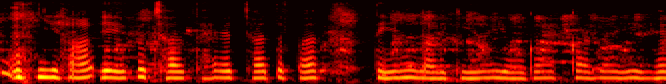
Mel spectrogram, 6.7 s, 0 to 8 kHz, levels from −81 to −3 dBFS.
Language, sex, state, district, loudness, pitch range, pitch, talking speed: Hindi, female, Maharashtra, Nagpur, -35 LUFS, 225-245 Hz, 230 Hz, 115 wpm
